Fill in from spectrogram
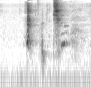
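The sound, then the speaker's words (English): A single sharp sneeze, caused by Columbia wool, bursts out with a breathy lead-in and a brief trailing exhale, standing alone against a quiet background. “I'm gonna sneeze.”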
